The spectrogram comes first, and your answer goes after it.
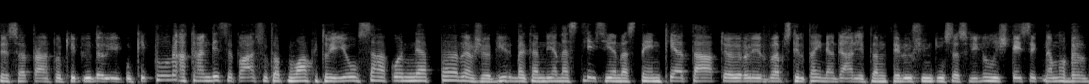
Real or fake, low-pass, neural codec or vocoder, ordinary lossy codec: fake; 7.2 kHz; codec, 16 kHz, 0.5 kbps, X-Codec, HuBERT features, trained on general audio; Opus, 24 kbps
